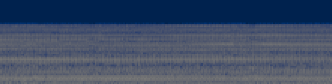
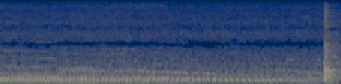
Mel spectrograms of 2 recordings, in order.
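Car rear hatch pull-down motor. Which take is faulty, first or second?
first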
